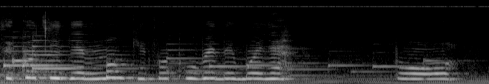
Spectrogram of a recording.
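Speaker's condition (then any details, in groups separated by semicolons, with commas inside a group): Cerebral palsy; from birth, delivery accident, resuscitation, 15 days oxygen; worked hard on intelligibility, improved over time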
